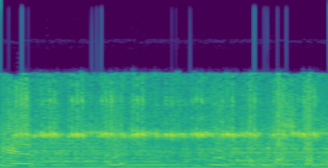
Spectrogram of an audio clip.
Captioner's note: crying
